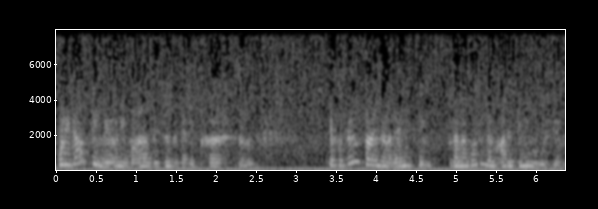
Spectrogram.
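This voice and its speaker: A woman playing an anxious but determined young woman in a 1970s radio drama, speaking hesitantly with thoughtful pauses. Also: fairly high pitch, very animated. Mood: uneasy, insistent. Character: anxious, determined young woman seeking her missing sister. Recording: noisy, hissy 1970s radio broadcast recording.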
